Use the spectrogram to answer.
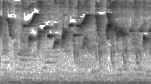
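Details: A tame fighting Chinese hwamei sings varied whistled notes, mixing sweeping upward slurs with quick downward flicks and short chattery bursts, each phrase changing from the last.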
